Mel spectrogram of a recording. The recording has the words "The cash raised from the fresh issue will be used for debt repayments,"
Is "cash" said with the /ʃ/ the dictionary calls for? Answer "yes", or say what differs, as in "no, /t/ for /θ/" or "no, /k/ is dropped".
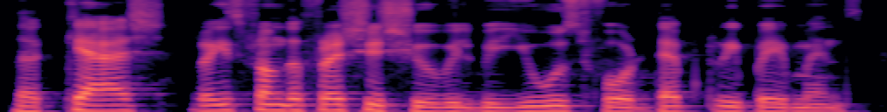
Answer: yes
